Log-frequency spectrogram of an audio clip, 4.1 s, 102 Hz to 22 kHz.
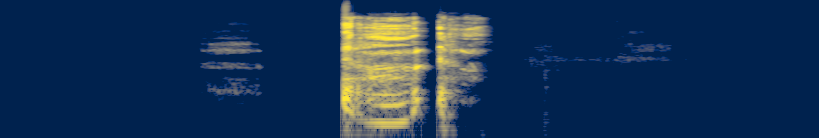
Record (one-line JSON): {"cough_length": "4.1 s", "cough_amplitude": 32768, "cough_signal_mean_std_ratio": 0.26, "survey_phase": "beta (2021-08-13 to 2022-03-07)", "age": "45-64", "gender": "Female", "wearing_mask": "No", "symptom_cough_any": true, "symptom_runny_or_blocked_nose": true, "symptom_shortness_of_breath": true, "symptom_sore_throat": true, "symptom_fatigue": true, "symptom_fever_high_temperature": true, "symptom_headache": true, "smoker_status": "Never smoked", "respiratory_condition_asthma": false, "respiratory_condition_other": false, "recruitment_source": "Test and Trace", "submission_delay": "1 day", "covid_test_result": "Positive", "covid_test_method": "ePCR"}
